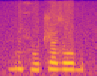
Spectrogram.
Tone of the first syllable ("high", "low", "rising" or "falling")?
high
